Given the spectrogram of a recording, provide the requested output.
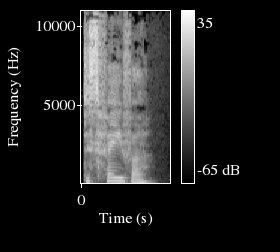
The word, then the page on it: disfavour: British English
